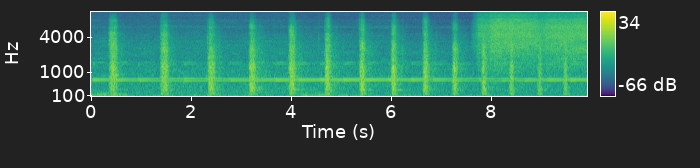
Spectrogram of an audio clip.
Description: A steam train is chugging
